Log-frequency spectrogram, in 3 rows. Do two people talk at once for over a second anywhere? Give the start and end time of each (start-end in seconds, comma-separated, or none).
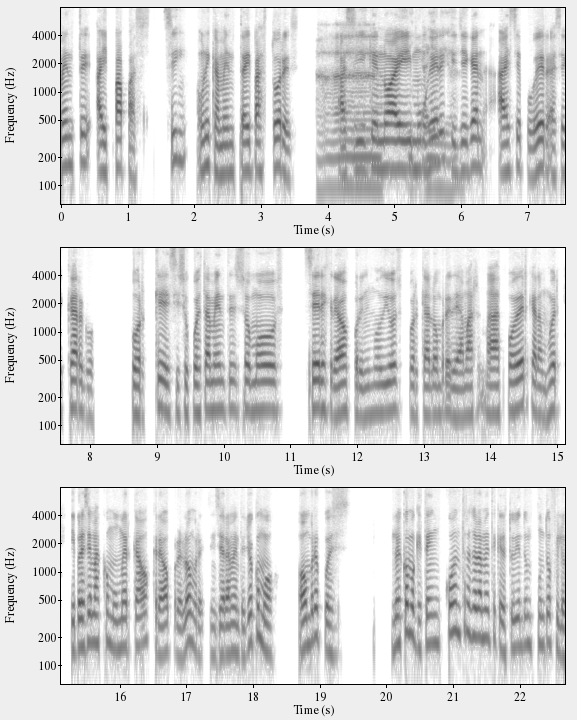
4.1-6.1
